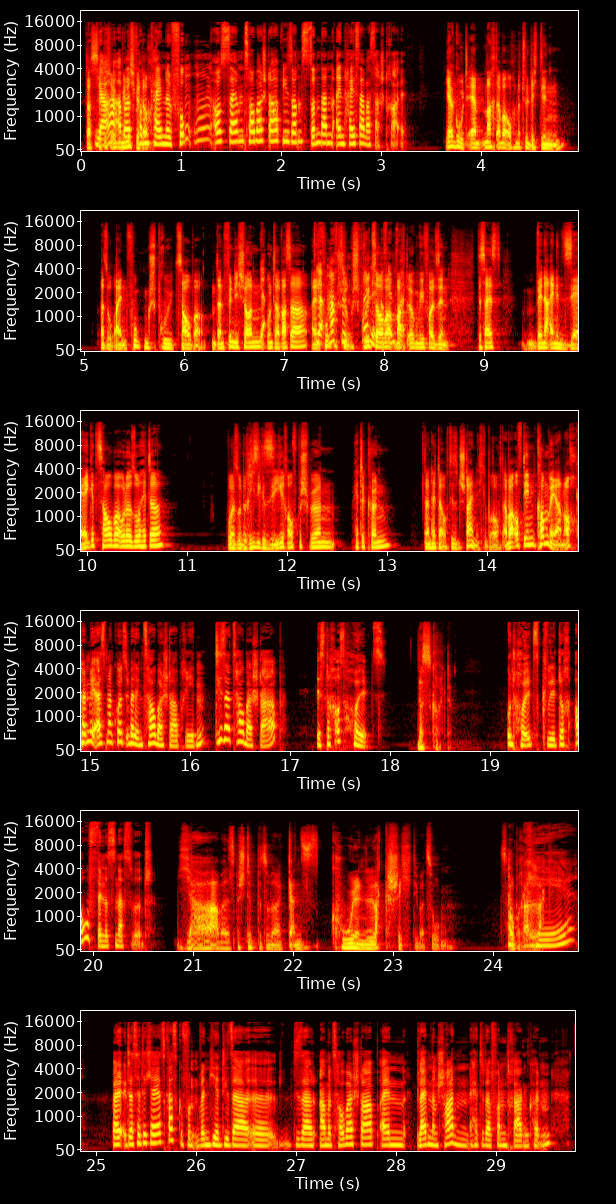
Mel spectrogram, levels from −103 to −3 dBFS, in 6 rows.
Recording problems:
wrong speed, natural pitch; too fast; 1.8 times normal speed

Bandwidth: 15.5 kHz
